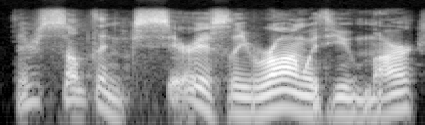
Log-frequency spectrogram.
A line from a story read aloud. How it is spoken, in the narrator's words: Steven sighed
